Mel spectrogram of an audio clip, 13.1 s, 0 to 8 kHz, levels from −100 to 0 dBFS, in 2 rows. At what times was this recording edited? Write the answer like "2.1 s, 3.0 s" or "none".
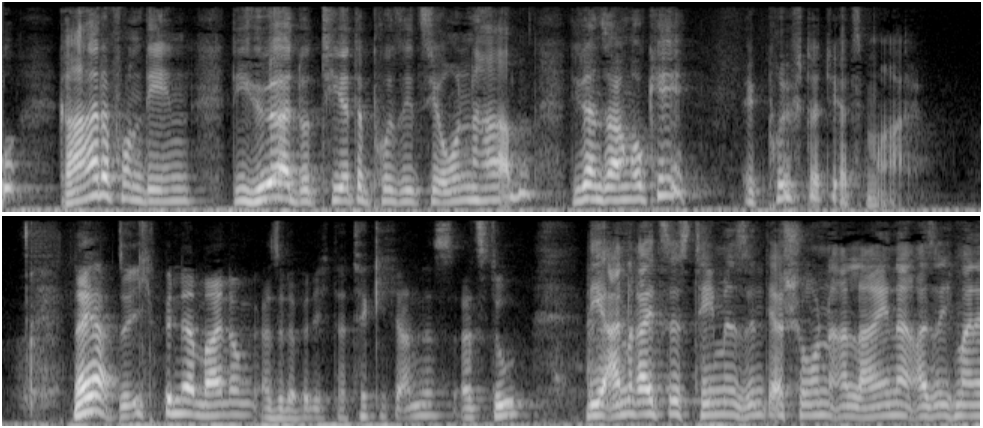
7.3 s, 10.4 s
